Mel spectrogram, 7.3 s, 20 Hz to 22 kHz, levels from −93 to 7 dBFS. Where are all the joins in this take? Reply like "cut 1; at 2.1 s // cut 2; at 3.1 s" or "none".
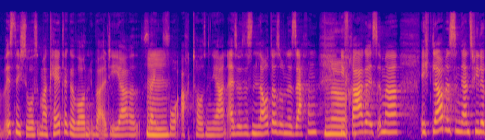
cut 1; at 6.3 s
